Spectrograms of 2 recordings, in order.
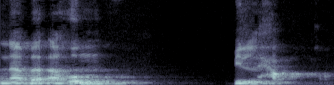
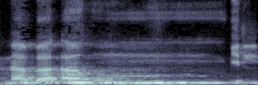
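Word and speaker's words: نَبَّأَهُم بِالْحَقِّ: huruf ba pada lafaz nabaahum bilhaqq. Cara membacanya itu dengan ikhfa syafawi. Jadi huruf mim tidak terlalu sempurna pengucapannya. Jangan ditekan sempurna. Nabaahum bil gitu. Jangan sempurna pengucapannya namun agak terbuka sedikit bibirnya.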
